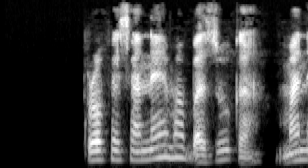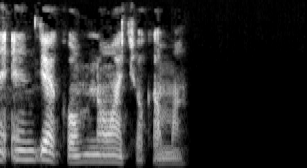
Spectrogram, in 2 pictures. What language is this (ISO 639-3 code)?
luo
